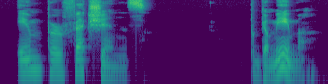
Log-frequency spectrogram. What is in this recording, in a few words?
"imperfections" – "פגמים"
